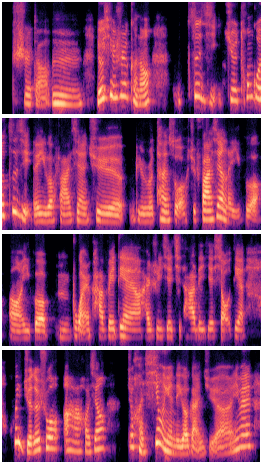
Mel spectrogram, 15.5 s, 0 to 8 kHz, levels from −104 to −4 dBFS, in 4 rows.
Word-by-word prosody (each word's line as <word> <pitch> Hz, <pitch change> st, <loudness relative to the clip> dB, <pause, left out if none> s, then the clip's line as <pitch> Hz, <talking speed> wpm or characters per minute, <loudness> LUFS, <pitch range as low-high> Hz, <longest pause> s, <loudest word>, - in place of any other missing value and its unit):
是 190 Hz, -3 st, -3 dB
的， -, -, -6 dB
嗯， 185 Hz, -3 st, +1 dB, 0.2 s
尤 245 Hz, +3 st, +7 dB
其 320 Hz, +1 st, +3 dB
是 350 Hz, +1 st, +1 dB
可 -, -, -1 dB
能 175 Hz, +7 st, +2 dB, 0.6 s
自 350 Hz, -2 st, 0 dB
己 265 Hz, -, -10 dB
就 260 Hz, -1 st, 0 dB
通 295 Hz, +7 st, -4 dB
过 300 Hz, -5 st, +4 dB
自 345 Hz, +6 st, +2 dB
己 280 Hz, -, -2 dB
的 155 Hz, -, -2 dB
一 160 Hz, 0 st, -1 dB
个 165 Hz, +1 st, +1 dB
发 150 Hz, -1 st, -3 dB
现 155 Hz, -2 st, -5 dB
去 155 Hz, -6 st, 0 dB, 0.2 s
比 175 Hz, -5 st, -8 dB
如 155 Hz, -, -4 dB
说 155 Hz, 0 st, -3 dB
探 185 Hz, +1 st, 0 dB
索 180 Hz, -, -3 dB
去 375 Hz, -, -8 dB
发 195 Hz, -, +7 dB
现 235 Hz, +2 st, +4 dB
了 150 Hz, -, -5 dB
一 130 Hz, +1 st, -11 dB
个， 135 Hz, -, -3 dB
呃， 145 Hz, -2 st, 0 dB
一 150 Hz, -, -6 dB
个， 150 Hz, 0 st, +5 dB, 0.2 s
嗯， 155 Hz, -1 st, -13 dB
不 175 Hz, -, -7 dB
管 170 Hz, -, +3 dB
是 160 Hz, -, -5 dB
咖 170 Hz, -, -2 dB
啡 170 Hz, +1 st, -1 dB
店 170 Hz, -4 st, +2 dB
啊， 155 Hz, -, 0 dB
还 155 Hz, -, -4 dB
是 170 Hz, -, -9 dB
一 -, -, -10 dB
些 165 Hz, +1 st, -6 dB
其 -, -, -9 dB
他 160 Hz, 0 st, 0 dB
的 165 Hz, -, -7 dB
一 160 Hz, -, -7 dB
些 165 Hz, 0 st, -6 dB
小 160 Hz, -, -3 dB
店， -, -, -4 dB, 0.4 s
会 400 Hz, -1 st, +5 dB
觉 180 Hz, -, +4 dB
得 220 Hz, +5 st, +4 dB
说， 255 Hz, 0 st, +3 dB
啊， 220 Hz, -3 st, +1 dB
好 185 Hz, -1 st, -3 dB
像 250 Hz, +6 st, +1 dB, 0.3 s
就 295 Hz, -, -1 dB
很 -, -, 0 dB
幸 385 Hz, -7 st, +4 dB
运 180 Hz, -5 st, +3 dB
的 150 Hz, -, -1 dB
一 -, -, 0 dB
个 150 Hz, -1 st, +5 dB
感 135 Hz, -, -1 dB
觉。 -, -, -5 dB, 0.2 s
因 245 Hz, -, 0 dB
为 300 Hz, +1 st, +3 dB
180 Hz, 280 characters per minute, -21 LUFS, 160-255 Hz, 0.6 s, 尤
